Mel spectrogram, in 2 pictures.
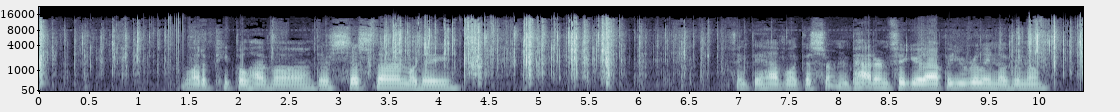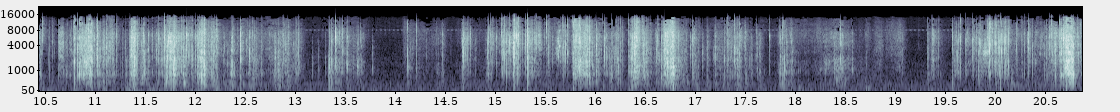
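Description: Foil wrappers crinkle and tear close by.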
